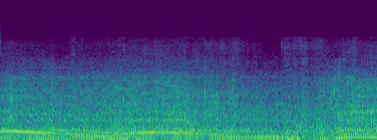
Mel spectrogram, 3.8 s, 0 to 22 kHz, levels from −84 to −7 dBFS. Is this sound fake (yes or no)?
no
